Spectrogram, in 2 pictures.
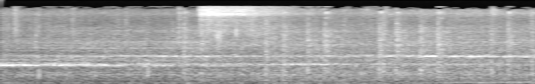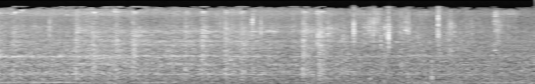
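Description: Steady mechanical rumble with long, high, squealing tones running through it, and a brief hiss about two seconds in.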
